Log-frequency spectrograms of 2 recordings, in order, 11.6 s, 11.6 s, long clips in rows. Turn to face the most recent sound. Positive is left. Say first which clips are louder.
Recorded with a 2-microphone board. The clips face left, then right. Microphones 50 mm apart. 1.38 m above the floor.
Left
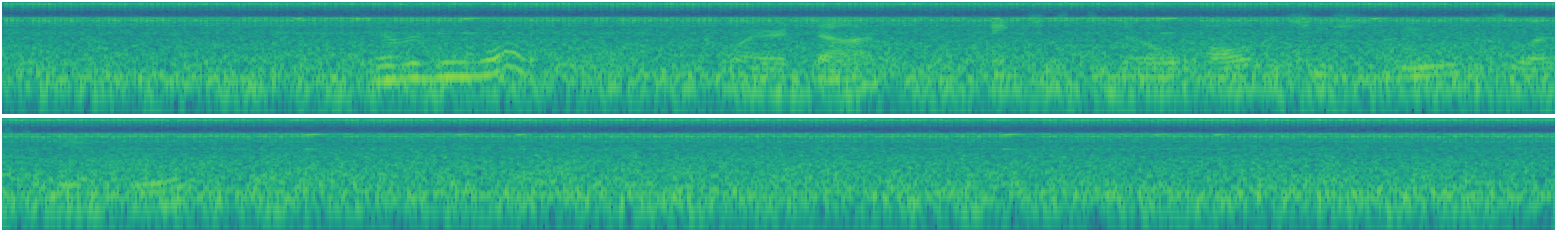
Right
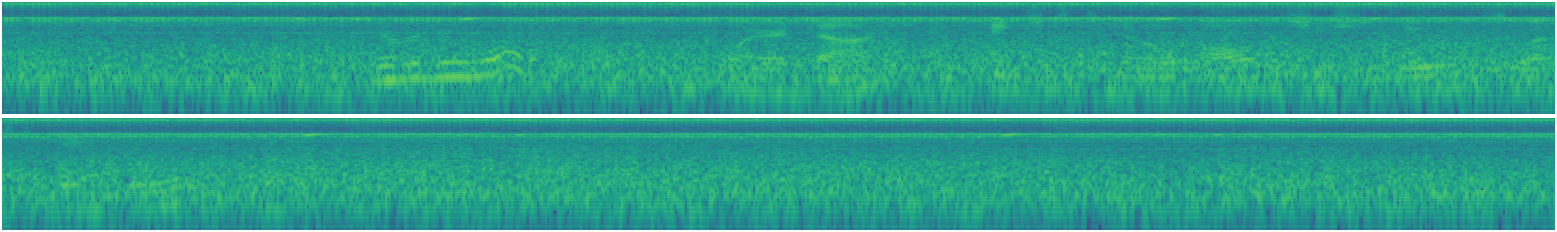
# left 4 dB
turn(degrees=15)  # may be behind; listen again after turning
